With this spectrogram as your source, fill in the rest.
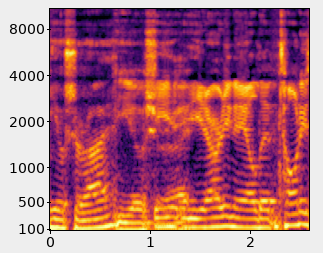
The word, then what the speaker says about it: Io Shirai: Someone's gonna have to help me with the pronunciation of this girl's name. Io Shirai. Io Shirai.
